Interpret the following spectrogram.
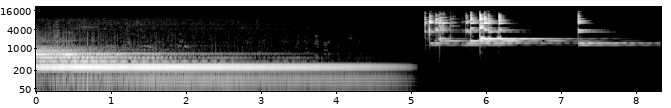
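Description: A deep, bell-like ringing tone fades slowly and cuts off abruptly about five seconds in. Then wind chimes are struck in a few quick clusters, their high tones ringing out and dying away near the end.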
